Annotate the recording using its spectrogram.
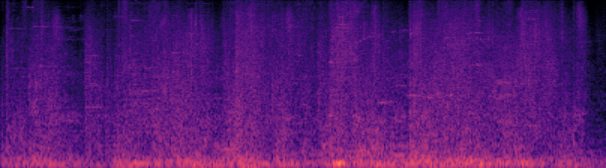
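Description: Spell effects and attacks crackle and clash in a game fight.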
